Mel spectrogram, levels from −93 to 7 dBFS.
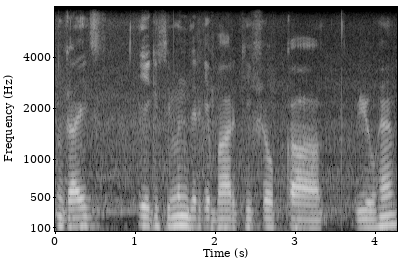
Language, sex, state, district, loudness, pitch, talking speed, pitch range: Hindi, male, Haryana, Charkhi Dadri, -17 LUFS, 115 Hz, 110 wpm, 105-120 Hz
